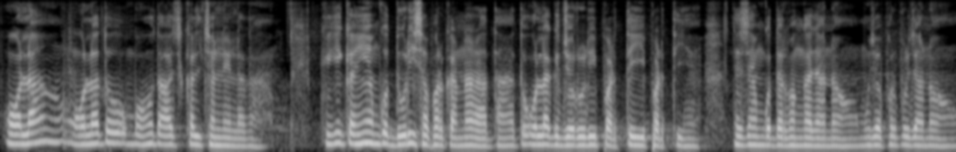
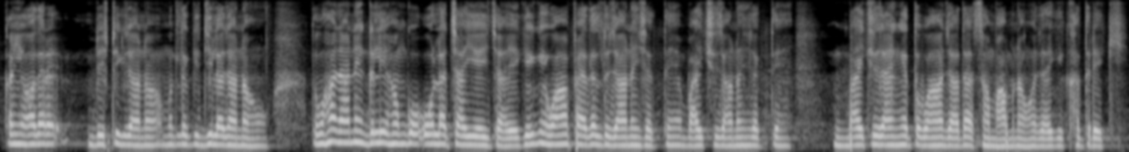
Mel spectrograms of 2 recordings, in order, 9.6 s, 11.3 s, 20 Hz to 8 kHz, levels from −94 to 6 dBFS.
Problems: background sounds at intervals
